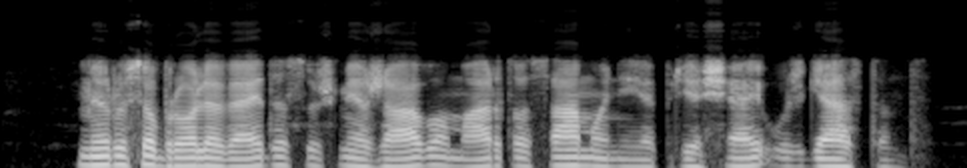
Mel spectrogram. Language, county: Lithuanian, Alytus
